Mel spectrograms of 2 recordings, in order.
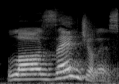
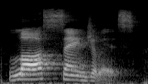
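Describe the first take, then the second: First: The s of Los is a voiced z sound. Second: The s of Los is a voiceless s sound. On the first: The speaker calls it wrong. "Esse sa tá seguido de uma vogal, então eu faria um Z" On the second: The speaker calls it right. "no inglês o som é sa mesmo"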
